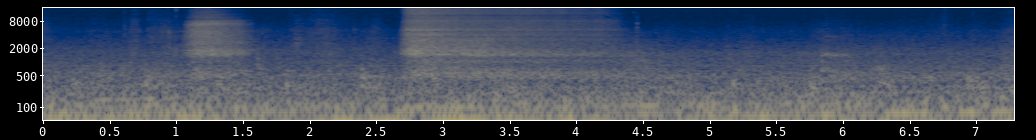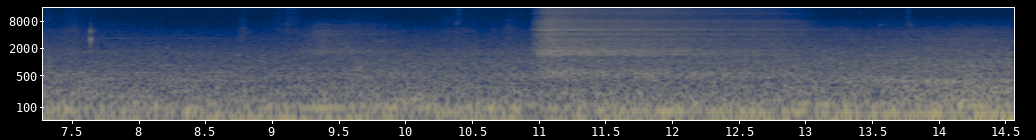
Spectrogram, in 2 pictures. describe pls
cigarette breathing exhalation smoke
